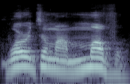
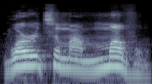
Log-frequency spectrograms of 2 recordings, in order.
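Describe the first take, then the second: First: It is said in the speaker's ordinary accent. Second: It is said in a New York accent.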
